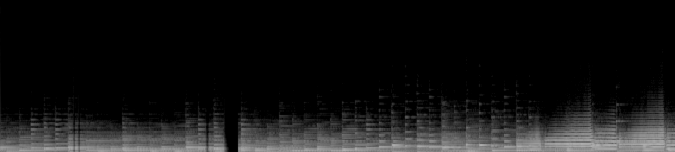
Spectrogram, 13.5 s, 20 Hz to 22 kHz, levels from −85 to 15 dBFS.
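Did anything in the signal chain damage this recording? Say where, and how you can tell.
Yes. Late packets emptied the network jitter buffer, causing short stalls from a late packet: the sound is held 40 ms at 1.45 and 1.55 s, and 63 ms at 4.10 s.

Packets were likely held up in the network, causing a call audio freeze from 4.46 to 4.76 s. The last sound is continued and fades, followed by 200 ms of silence, inserting a gap.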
